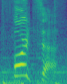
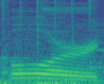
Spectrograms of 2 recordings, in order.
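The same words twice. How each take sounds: First: It is said loudly and forcefully. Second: It is said slowly and drawn out. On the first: "now say it loud" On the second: "Say it slower"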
